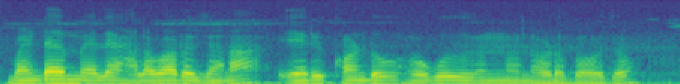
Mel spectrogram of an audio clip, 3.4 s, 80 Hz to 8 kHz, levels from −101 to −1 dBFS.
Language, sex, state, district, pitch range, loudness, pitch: Kannada, male, Karnataka, Bangalore, 110-120 Hz, -16 LUFS, 115 Hz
